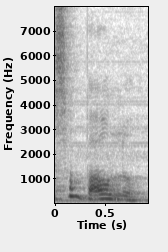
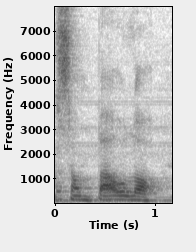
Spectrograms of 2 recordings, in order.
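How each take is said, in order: First: The final vowel is reduced to a 'u' sound. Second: The final vowel is a full 'o' sound. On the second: "Ninguém fala"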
